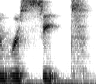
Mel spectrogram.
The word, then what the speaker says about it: receipt: Everybody say receipt. Receipt. Now you see the letter P, but it is silent. Do not say P. There's no P sound. Simply receipt.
